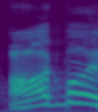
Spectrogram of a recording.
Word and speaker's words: Ogma: Even Tiki, Oguma. Oguma, is that what he's called? Oh, Ogma is a great design. I know. Fuck. I was calling him like they pronounced it in the anime dub.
